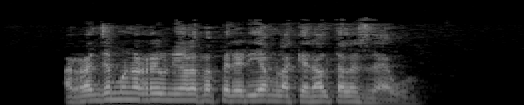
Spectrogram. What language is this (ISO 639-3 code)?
cat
